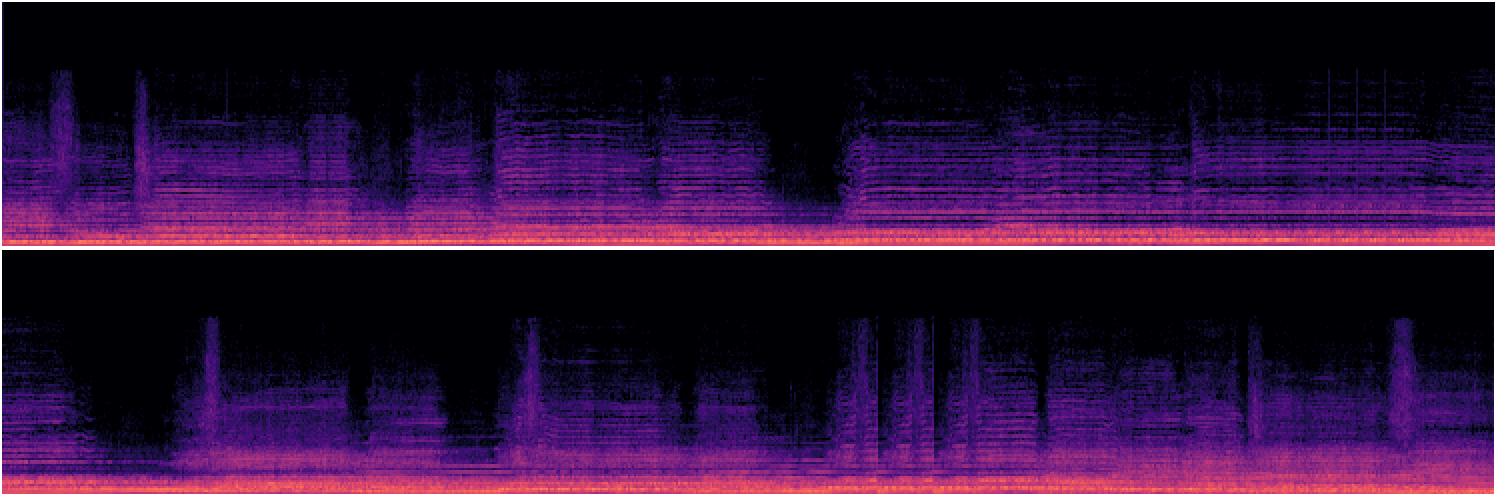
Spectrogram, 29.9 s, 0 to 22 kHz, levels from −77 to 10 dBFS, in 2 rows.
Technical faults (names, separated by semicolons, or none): repeated frames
